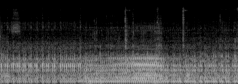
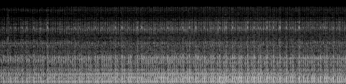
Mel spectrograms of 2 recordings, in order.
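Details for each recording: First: Honda Spree two-stroke scooter, first run after clearing the oil-clogged exhaust: steady buzzing idle that stays slightly fast; carburetor still off, idle set a bit high, owner plans to turn idle screw down. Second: Honda Spree moped just running after clearing out the exhaust, idle screw turned down slightly as carburetor was still a little off: small two-stroke buzzing at a steady, even idle with no hunting or stalling; normal idle.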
